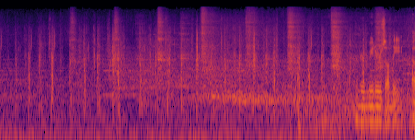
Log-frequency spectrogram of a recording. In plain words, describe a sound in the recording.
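Quick footsteps thud while running.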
